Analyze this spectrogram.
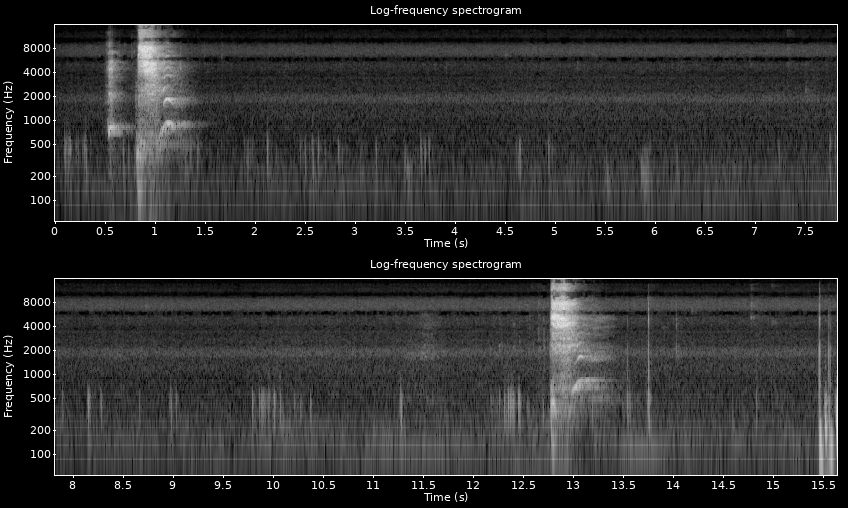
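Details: Sneezing in a bathroom: two sharp, explosive sneezes several seconds apart, with quiet room noise between them.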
